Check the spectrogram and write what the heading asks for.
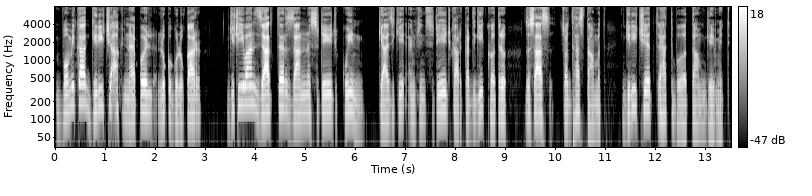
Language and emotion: Kashmiri, neutral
